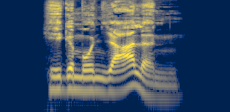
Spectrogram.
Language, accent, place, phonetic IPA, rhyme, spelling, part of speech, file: German, Germany, Berlin, [heɡemoˈni̯aːlən], -aːlən, hegemonialen, adjective, De-hegemonialen.ogg
- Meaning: inflection of hegemonial: 1. strong genitive masculine/neuter singular 2. weak/mixed genitive/dative all-gender singular 3. strong/weak/mixed accusative masculine singular 4. strong dative plural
